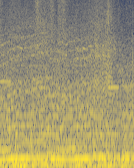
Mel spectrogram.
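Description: Rallycross race cars funnel into a tight corner at Memphis Global Rallycross, a loud sustained engine drone with steady pitch lines and tire noise, close and continuous with no voices.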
